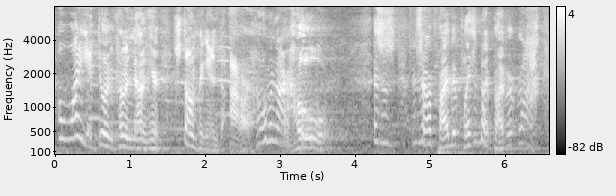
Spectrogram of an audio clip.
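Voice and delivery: high-pitched, fussy rabbit telling off an intruder; put-out little critter, rattling on; indignant rabbit. Acted.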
